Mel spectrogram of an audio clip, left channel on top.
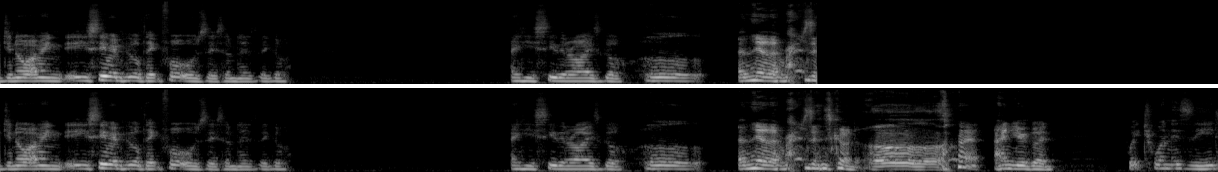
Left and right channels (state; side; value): drops out; left; at 8.2 s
